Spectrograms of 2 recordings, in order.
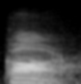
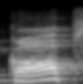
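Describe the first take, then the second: First: The word ends without any ps sound. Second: The word ends with an audible ps sound. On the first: It means a unit or troop. The speaker calls it right. "కార్ అనాలి" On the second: It sounds like the word for a dead body. The speaker calls it wrong. "ఇది కాప్స్ అనకూడదమ్మా"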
